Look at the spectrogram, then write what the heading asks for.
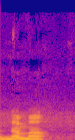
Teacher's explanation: echo the preceding vowel with an intervening H sound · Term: visarga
